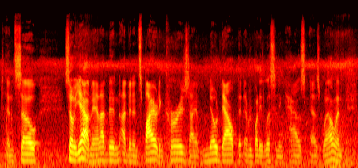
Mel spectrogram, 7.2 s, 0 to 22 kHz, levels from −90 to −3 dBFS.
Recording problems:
wind noise on the microphone; occasional gusts; 20 dB below the speech

